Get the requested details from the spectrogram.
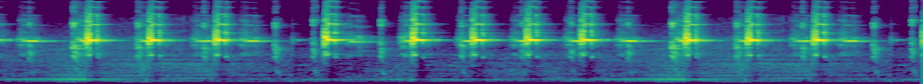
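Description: A partridge calls out loudly in sharp, repeated, high chirps about every half second to second.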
